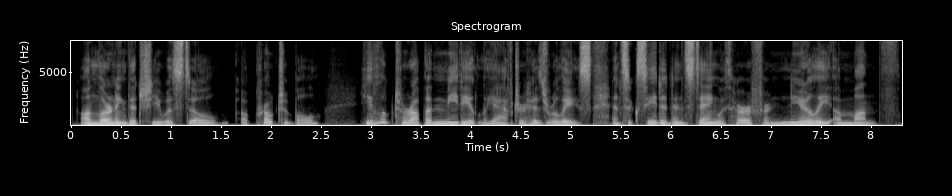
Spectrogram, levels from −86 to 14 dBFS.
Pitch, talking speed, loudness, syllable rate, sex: 120 Hz, 180 wpm, -19 LUFS, 5.4 syllables/s, male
